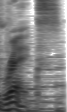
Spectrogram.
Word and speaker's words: Rex: be called T-Rex X the word Rex in T-Rex is spelled r e x but it sounds just like the word for destroying things which is spelled w r e c KS the boy thought that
